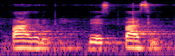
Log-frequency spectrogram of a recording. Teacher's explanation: el punto de articulación es los labios el articulador activo es labio inferior y el pasivo es labio superior ésta se produce cuando los labios cerrados con una abertura de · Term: P bilabial oclusiva sorda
